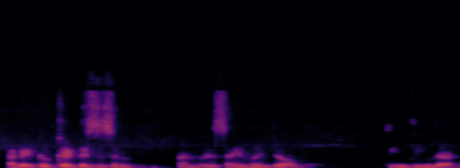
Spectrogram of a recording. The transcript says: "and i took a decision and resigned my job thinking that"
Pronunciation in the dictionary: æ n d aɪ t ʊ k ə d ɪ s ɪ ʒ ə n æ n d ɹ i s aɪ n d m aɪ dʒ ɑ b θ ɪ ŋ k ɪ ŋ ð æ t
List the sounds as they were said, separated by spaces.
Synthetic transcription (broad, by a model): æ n d aɪ t ʊ k ə d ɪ s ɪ ʃ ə n æ n d ɹ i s aɪ n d m aɪ dʒ ɑ b t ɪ ŋ k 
